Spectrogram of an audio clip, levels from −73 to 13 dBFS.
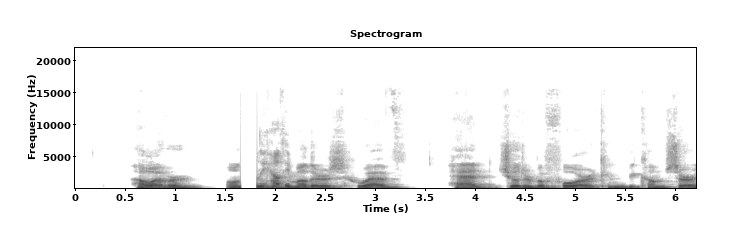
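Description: At 1.65 s the speech just stops dead for about 165 ms, up to 1.82 s. That's a playback stall, most likely the player running dry or its thread getting blocked, so nothing reached the output until it recovered. You hear a clean hole in mid-flow rather than a fade, and then the sound picks up again.

Right after, from 1.82 to 2.15 s, there's catch-up at higher speed. The player chews through its backlog by resampling at 1.5 times normal rate, so everything runs fast and the pitch jumps up by roughly seven semitones. It sounds briefly chipmunky and rushed for about a third of a second, then snaps back to normal speed and pitch once the lost time is made up.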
